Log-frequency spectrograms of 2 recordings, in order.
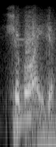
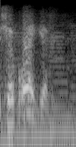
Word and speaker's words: Sheboygan: Sheboygan. It's the only right way to say it. Sheboygan.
